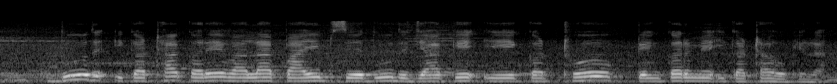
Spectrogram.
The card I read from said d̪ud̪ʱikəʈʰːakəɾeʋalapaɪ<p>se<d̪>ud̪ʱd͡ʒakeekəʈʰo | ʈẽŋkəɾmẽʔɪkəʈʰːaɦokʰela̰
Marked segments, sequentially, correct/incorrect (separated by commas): correct, correct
